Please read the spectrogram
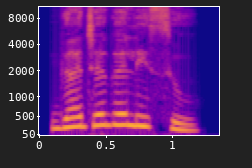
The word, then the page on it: ಗೆಜ್ಜೆಗೊಲಸು: gejjegolasu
